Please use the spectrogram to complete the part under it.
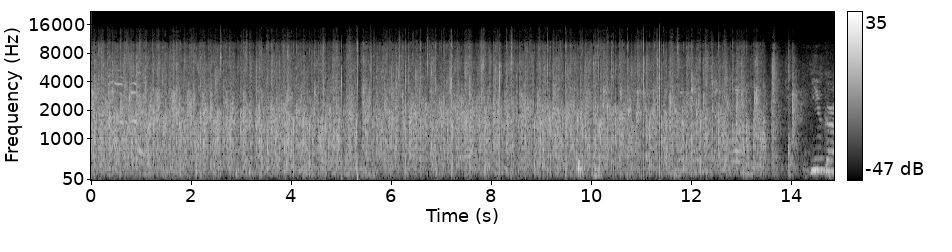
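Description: A crowd of people applauds and cheers.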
